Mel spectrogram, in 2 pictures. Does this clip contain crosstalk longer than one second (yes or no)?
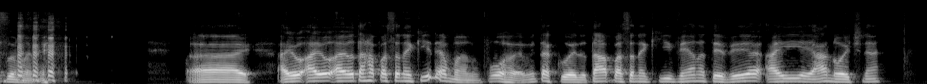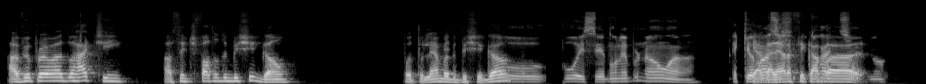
yes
